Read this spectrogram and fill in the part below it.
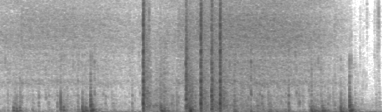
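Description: Footsteps thud on wooden stairs.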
